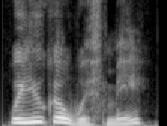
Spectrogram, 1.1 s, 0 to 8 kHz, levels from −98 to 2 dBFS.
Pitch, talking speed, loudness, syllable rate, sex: 215 Hz, 270 wpm, -15 LUFS, 5.4 syllables/s, female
